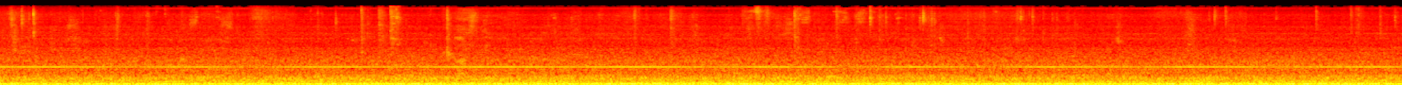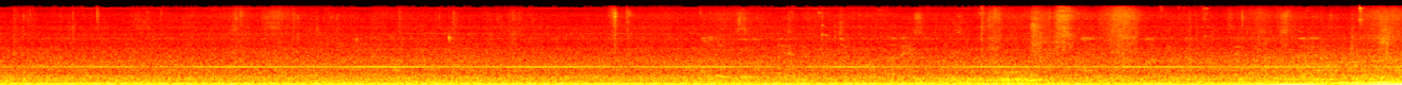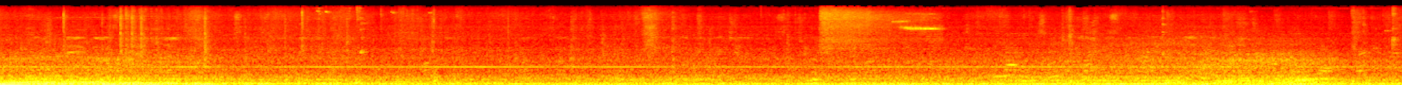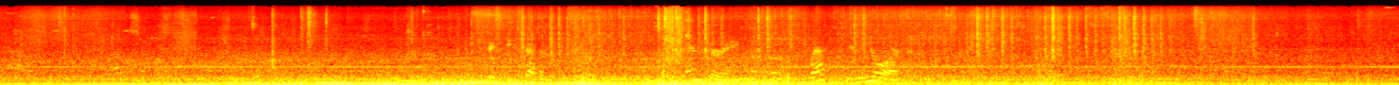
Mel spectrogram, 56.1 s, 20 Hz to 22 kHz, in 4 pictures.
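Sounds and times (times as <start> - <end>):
bus diesel engine rumbling: 0.0 - 56.0.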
